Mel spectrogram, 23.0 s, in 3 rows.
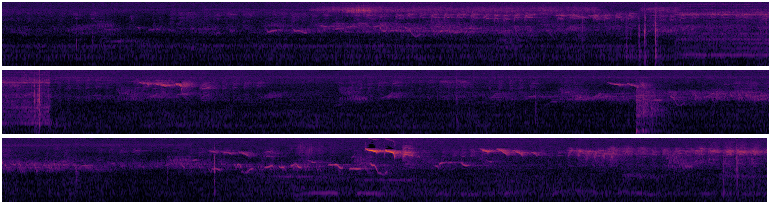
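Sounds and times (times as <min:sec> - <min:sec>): faint outdoor ambience: 0:00.0 - 0:22.9
small birds chirping: 0:00.0 - 0:22.9
single knock: 0:14.0 - 0:14.4.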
